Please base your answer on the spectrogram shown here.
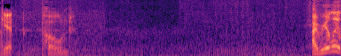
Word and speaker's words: pwned: Pwned? Right? Yeah. Right. So I say The O is silent. Why is the O silent then?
